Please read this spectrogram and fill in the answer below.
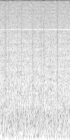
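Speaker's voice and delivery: quick soft intake of breath; shocked gasp. Acted. Storyteller reacting to the old man, shocked gasp.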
